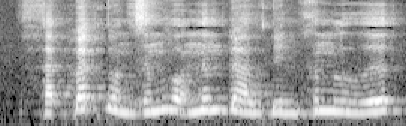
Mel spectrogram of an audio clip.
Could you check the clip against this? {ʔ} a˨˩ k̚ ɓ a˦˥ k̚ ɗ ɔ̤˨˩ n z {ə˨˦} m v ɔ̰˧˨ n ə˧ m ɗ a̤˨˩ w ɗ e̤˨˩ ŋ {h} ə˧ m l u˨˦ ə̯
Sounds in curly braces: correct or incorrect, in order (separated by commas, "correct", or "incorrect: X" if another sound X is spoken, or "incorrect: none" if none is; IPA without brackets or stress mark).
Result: incorrect: h, correct, incorrect: x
